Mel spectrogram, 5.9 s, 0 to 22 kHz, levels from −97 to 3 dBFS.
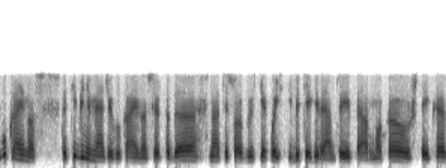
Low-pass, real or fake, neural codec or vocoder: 3.6 kHz; real; none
